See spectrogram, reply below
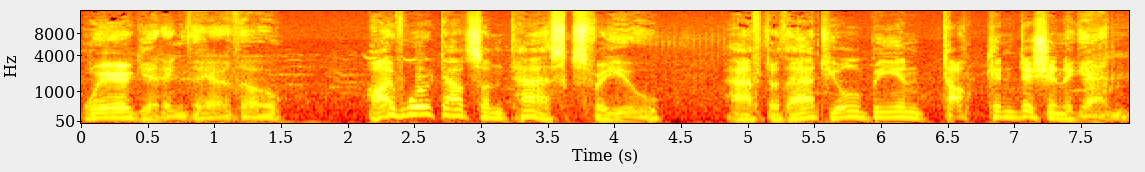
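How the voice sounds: A man's put-on character voice, fairly low in pitch with very wide pitch swings, vocal fry and a slow pace.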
